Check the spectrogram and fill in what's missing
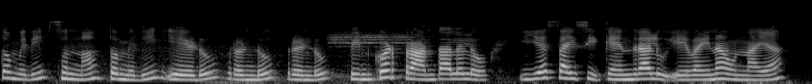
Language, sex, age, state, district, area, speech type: Telugu, female, 30-45, Andhra Pradesh, Kakinada, rural, read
